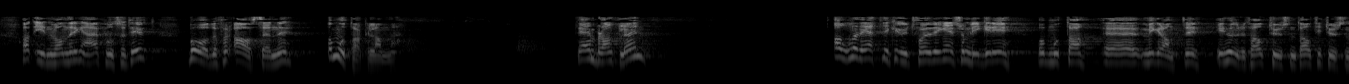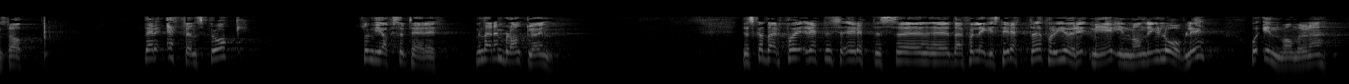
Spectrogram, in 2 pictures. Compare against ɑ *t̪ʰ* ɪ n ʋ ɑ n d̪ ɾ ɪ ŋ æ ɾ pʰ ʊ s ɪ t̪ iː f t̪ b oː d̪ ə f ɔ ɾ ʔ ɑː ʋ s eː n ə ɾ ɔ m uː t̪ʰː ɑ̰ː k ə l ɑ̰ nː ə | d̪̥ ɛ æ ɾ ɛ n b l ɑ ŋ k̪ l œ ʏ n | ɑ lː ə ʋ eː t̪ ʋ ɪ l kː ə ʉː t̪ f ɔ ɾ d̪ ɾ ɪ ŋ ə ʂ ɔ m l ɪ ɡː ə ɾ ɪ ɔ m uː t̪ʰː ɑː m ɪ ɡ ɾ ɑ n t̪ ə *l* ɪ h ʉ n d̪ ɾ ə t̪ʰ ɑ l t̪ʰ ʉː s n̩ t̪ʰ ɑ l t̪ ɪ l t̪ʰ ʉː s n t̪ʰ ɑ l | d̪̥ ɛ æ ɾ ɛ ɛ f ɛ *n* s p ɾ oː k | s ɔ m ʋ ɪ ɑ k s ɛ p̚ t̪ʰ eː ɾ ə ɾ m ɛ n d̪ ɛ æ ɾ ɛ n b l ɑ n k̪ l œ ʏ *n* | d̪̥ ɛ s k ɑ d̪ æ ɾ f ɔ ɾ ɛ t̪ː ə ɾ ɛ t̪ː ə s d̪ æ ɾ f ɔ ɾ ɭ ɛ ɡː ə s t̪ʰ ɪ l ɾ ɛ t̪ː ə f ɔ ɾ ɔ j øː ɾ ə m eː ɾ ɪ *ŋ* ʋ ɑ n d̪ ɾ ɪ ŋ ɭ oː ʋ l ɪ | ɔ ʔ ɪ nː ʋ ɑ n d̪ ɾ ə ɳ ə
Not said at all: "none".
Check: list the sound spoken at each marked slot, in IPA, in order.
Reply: t̪, ɾ, n, n, n

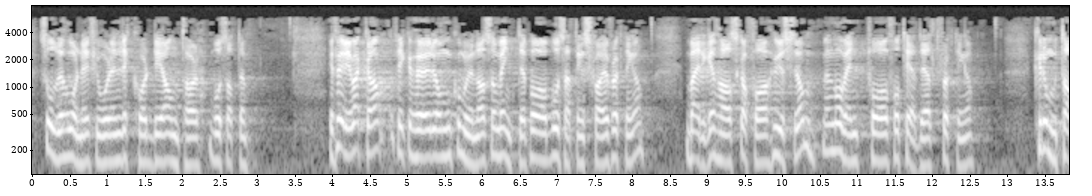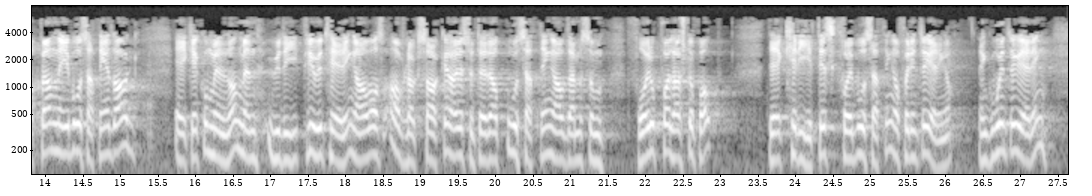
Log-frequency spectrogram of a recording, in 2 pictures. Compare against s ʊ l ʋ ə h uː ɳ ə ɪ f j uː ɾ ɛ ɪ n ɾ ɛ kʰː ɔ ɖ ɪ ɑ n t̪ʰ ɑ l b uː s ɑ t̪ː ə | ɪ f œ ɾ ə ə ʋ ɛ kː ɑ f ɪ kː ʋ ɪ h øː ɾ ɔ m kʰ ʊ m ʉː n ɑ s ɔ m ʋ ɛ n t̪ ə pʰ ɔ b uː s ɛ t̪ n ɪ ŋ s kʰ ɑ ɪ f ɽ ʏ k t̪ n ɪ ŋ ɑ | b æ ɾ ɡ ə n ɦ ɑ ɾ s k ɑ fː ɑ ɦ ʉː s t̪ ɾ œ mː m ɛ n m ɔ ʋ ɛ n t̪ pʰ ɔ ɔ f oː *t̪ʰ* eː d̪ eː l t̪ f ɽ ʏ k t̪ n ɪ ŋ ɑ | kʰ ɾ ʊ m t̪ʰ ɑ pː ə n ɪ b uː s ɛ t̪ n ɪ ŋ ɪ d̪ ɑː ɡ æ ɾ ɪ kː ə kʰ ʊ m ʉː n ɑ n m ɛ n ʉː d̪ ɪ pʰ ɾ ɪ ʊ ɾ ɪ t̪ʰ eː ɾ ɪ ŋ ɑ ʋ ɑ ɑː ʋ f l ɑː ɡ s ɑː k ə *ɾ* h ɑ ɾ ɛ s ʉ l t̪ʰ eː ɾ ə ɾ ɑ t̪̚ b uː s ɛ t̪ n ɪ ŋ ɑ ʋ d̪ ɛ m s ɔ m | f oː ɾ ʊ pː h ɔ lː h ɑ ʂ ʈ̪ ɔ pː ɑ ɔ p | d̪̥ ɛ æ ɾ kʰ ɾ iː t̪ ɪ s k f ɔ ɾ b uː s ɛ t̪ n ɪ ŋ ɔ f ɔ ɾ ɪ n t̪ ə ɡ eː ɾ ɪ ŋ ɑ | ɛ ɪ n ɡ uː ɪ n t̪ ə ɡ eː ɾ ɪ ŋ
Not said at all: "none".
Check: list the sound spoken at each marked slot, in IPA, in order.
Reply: t̪ʰ, ɾ

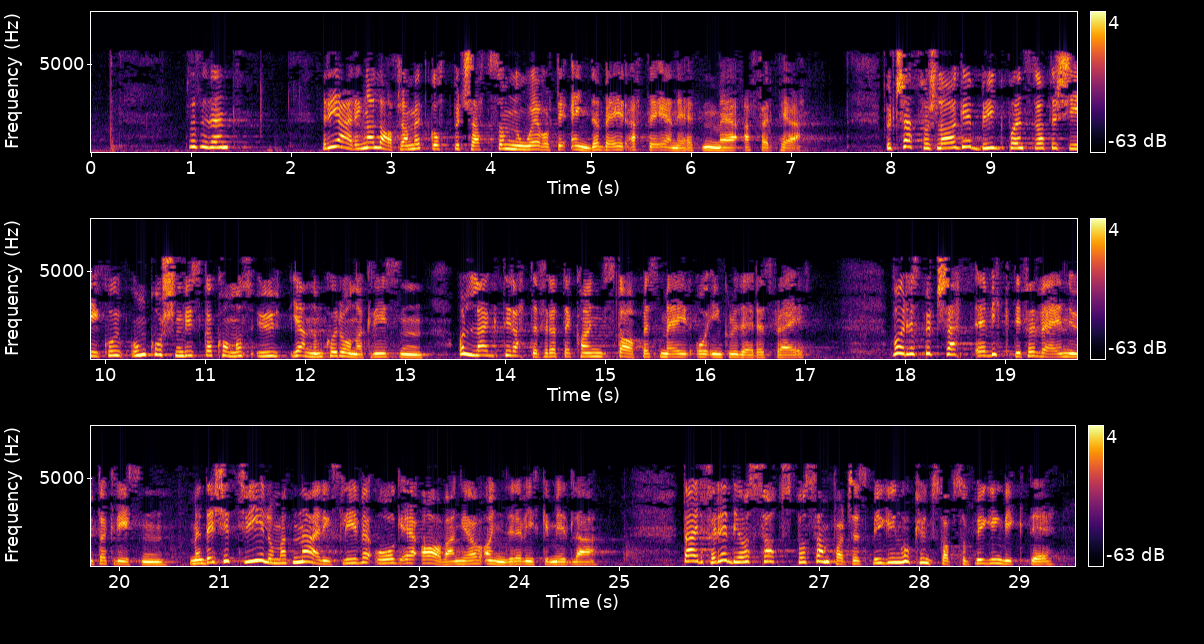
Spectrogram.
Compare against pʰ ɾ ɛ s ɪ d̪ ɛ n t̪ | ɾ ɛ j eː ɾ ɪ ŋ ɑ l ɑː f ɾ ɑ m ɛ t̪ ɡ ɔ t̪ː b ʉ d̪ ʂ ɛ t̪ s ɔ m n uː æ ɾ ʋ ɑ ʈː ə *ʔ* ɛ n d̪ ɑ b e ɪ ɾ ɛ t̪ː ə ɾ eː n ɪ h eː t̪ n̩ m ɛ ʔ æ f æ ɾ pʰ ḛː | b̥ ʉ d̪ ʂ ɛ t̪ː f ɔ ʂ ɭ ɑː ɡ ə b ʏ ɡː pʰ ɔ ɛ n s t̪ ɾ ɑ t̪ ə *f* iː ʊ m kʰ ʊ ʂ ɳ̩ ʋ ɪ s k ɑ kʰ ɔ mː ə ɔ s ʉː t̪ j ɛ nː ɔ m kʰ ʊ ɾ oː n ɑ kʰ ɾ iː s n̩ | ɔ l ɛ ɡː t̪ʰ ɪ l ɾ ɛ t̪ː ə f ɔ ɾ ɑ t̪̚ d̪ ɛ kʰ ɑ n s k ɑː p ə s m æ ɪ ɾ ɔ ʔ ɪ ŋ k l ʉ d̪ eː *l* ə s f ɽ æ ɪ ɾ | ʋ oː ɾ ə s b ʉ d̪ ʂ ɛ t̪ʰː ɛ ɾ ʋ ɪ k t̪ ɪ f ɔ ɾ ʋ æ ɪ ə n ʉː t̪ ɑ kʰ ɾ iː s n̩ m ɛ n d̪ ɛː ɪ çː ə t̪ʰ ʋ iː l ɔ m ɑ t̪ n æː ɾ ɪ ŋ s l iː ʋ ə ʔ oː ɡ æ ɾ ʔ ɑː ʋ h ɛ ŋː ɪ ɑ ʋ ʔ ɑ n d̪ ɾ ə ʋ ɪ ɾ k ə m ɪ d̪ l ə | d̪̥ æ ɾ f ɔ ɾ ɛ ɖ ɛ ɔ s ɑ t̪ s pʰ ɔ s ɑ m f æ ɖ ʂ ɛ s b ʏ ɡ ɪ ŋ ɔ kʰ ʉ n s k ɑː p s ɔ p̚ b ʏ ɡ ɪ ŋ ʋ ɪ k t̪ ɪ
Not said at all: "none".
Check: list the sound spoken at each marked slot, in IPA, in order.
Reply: ʔ, ʂ, ɾ

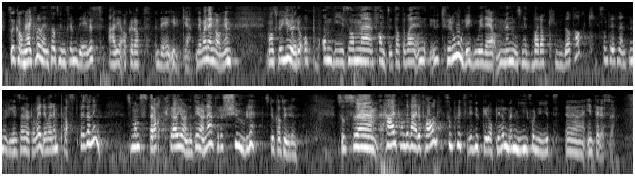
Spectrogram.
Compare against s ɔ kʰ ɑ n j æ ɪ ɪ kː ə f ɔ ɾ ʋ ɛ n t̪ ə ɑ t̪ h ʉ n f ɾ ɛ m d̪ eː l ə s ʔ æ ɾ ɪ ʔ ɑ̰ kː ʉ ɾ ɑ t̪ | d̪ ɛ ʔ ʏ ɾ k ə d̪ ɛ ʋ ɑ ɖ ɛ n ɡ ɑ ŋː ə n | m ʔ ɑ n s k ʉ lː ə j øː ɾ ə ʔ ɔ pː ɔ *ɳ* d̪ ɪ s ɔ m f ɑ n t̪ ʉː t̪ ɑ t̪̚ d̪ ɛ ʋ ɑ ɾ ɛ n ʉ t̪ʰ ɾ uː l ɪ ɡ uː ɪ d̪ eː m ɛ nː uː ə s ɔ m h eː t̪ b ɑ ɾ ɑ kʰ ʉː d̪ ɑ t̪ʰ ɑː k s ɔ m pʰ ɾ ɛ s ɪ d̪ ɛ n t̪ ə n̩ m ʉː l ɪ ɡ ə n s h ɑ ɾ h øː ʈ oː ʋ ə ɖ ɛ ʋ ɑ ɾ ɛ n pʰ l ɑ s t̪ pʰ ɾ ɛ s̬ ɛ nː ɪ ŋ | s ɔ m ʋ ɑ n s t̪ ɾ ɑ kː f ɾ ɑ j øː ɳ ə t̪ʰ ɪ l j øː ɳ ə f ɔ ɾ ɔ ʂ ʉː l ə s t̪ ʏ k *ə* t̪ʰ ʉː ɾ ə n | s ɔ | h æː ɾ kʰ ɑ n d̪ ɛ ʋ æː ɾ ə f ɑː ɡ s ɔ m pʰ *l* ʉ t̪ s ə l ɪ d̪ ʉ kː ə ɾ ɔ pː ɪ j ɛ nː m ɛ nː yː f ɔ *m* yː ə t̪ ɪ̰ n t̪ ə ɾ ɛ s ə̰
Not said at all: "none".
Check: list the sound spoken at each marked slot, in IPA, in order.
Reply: m, ɑ, l, ɳ

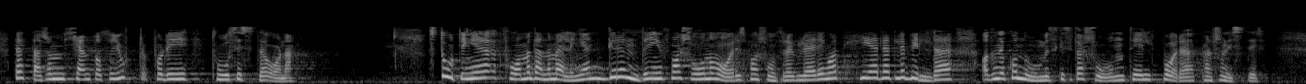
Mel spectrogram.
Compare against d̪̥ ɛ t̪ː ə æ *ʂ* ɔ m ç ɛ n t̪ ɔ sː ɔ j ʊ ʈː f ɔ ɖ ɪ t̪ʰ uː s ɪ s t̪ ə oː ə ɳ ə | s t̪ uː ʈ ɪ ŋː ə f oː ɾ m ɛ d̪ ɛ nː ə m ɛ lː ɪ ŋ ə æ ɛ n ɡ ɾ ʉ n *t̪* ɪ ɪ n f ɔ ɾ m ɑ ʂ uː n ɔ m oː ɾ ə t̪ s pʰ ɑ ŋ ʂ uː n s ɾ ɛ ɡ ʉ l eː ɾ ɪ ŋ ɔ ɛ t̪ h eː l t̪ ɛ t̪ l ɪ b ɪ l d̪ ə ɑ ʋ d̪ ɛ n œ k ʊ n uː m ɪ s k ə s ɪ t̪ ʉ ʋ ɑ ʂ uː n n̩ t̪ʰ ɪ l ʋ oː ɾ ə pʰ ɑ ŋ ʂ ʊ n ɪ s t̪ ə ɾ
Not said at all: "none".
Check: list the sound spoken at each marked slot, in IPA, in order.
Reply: ʂ, d̪

